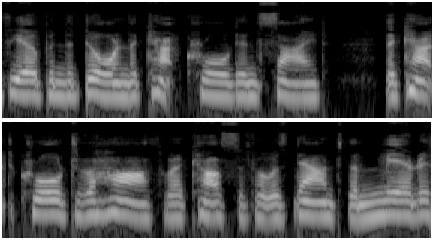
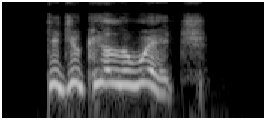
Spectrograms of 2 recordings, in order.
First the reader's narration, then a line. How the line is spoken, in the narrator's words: Michael asked eagerly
